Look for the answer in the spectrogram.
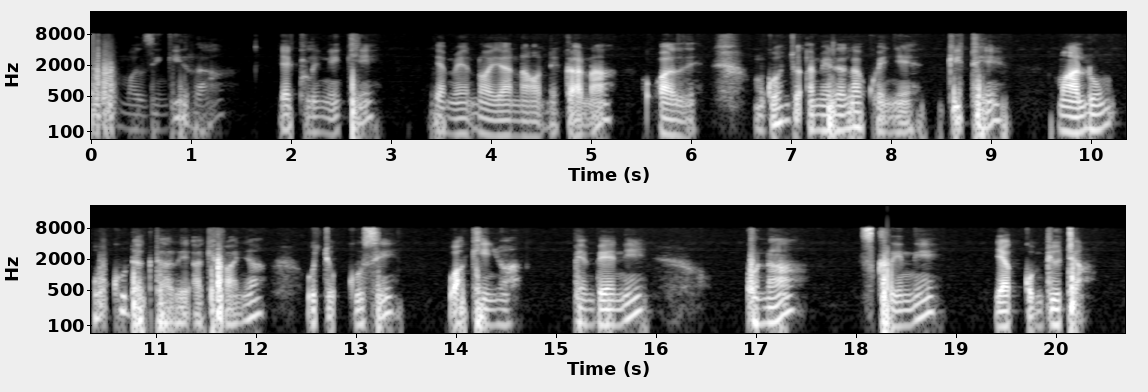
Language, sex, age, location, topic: Swahili, male, 18-24, Mombasa, health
